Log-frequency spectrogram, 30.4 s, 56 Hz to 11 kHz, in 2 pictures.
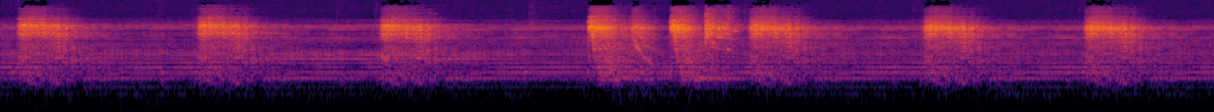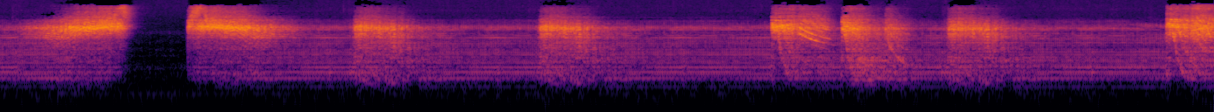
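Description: Lightsaber prop's sound board playing its sound font through a small speaker: a steady electric hum with a louder swelling effect every second or two. The sound cuts out briefly about 17 seconds in and starts again as the blade relights.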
